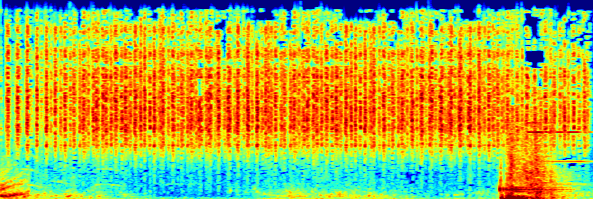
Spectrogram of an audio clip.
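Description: Online slot game sound effect: a loud, rapid, high-pitched ticking rattle as the fisherman symbol collects the fish cash values and the win counts up. A low thump with short chiming tones comes near the end.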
